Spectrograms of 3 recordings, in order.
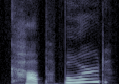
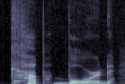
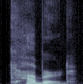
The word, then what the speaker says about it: cupboard: We don't say cupboard. The p and the o and the a are basically ignored. We say cupboard.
